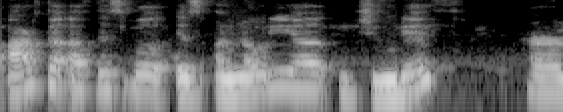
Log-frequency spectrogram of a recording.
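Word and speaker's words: Anodea: self um the arthor of this book is anodia Judith her name is spelled a n o d e a um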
